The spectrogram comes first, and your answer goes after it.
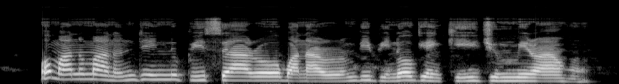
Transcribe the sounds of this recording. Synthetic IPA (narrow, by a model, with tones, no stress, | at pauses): ʊ˦ma˨˦nʊ˦m˦a˦˨nʊ˨n̩˦dɪ˦nu˦pu˨i˦se˦a˦ɾʊ˦ɡ͡ba˨na˨ɾʊ˨m̩˦bi˦bi˨no˦ɡe˦ŋ̩˨ki˨i˦d͡ʒu˦m̩˦mi˦ɾa˦ɦʊ˨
